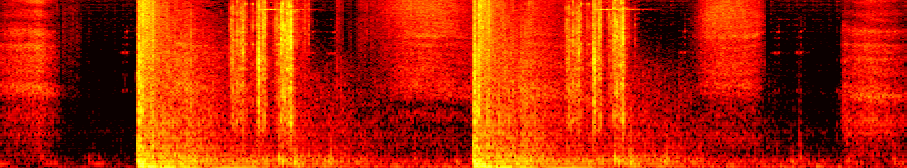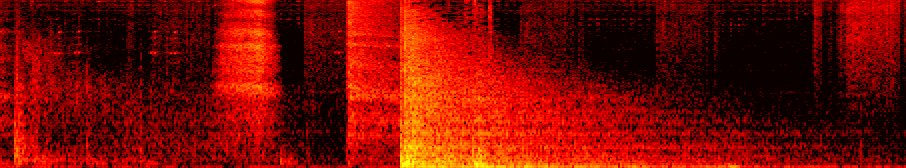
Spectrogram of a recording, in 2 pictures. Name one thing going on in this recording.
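Loud rifle shots crack and echo away outdoors.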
